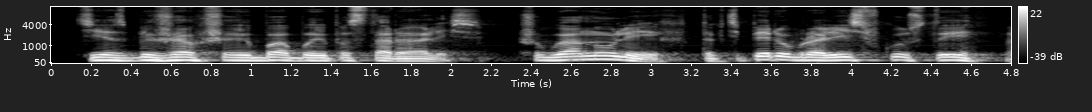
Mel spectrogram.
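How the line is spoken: Plain. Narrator (Russian): ответил Дмитрий

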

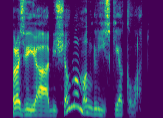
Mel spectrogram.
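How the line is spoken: Mocking. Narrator (Russian): Насмешливо обратился ко мне конократ

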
